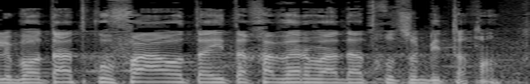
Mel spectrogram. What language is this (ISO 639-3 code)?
heb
